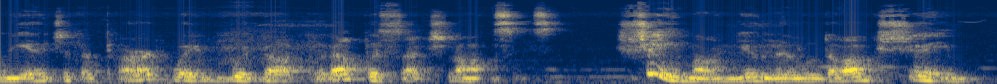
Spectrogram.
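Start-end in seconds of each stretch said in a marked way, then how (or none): 3.1-4.9 lower, scolding tree voice; stern tree. A narrator's reading. Tall pine tree scolding the dog, lower and stern. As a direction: scold him gravely.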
